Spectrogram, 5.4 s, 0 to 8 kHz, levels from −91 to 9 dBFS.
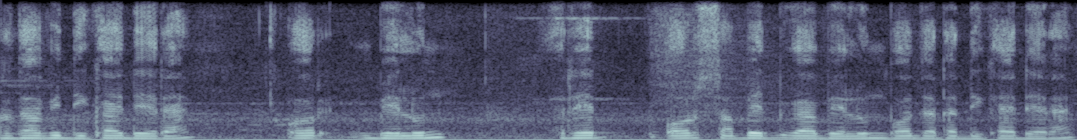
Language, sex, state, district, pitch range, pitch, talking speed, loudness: Hindi, male, Arunachal Pradesh, Papum Pare, 130-140 Hz, 135 Hz, 190 wpm, -19 LUFS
